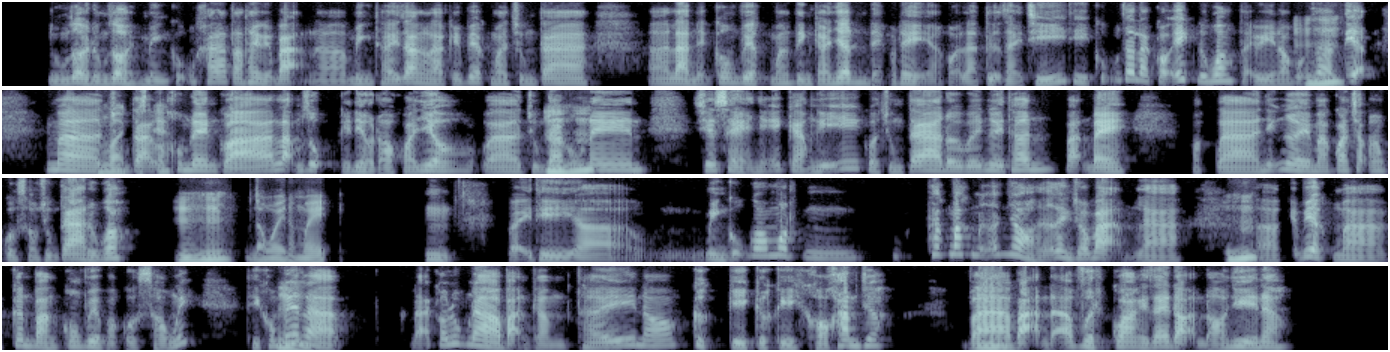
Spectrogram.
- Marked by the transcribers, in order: other background noise
- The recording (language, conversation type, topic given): Vietnamese, podcast, Bạn cân bằng công việc và cuộc sống như thế nào?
